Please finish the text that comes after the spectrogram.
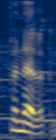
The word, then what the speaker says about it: Penelope: can be bothered with all four syllables of it Penelope sounds a little ostentatious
